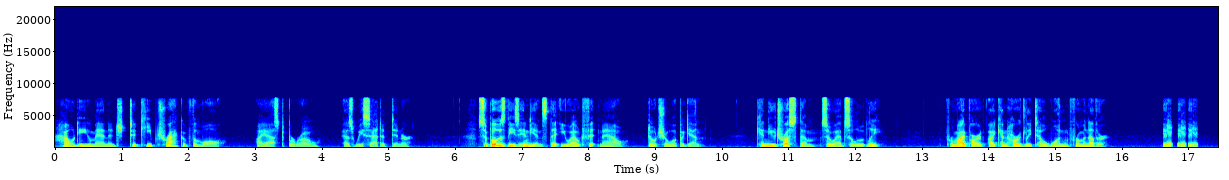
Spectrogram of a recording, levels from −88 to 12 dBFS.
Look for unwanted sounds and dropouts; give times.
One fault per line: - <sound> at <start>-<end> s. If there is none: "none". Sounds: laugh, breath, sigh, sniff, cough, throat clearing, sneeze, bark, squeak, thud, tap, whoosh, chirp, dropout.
- laugh at 16.6-17.1 s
